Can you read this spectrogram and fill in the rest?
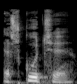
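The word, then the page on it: escuche: Spain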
